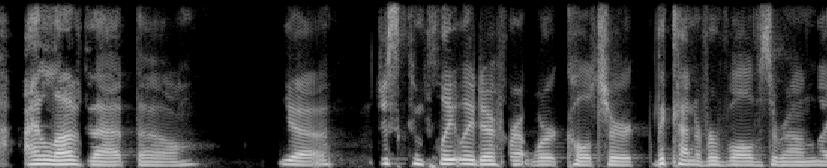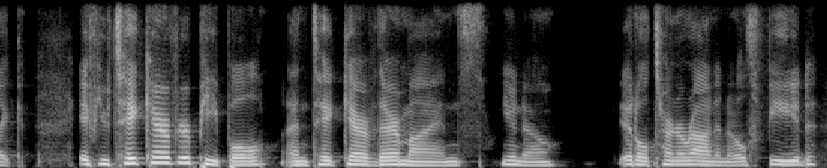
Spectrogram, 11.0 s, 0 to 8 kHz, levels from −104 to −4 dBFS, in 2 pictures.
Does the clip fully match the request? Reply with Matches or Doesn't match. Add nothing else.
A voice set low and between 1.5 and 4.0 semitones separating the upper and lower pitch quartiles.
Doesn't match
